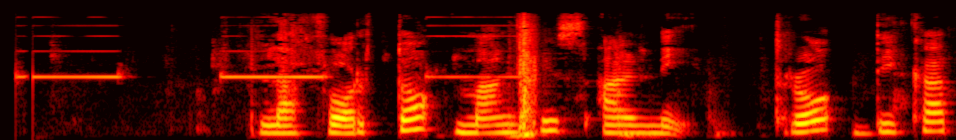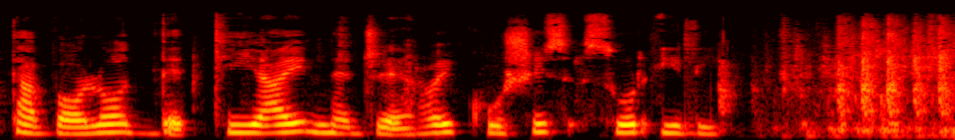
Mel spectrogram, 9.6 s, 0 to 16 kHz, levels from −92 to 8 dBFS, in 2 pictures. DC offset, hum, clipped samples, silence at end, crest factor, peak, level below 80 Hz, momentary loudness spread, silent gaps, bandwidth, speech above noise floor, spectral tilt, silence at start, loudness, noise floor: under 0.1%; none; under 0.1%; 0 s; 20 dB; -8 dBFS; -74 dBFS; 12 LU; none; 11.5 kHz; 31 dB; -5 dB/octave; 0.05 s; -28 LUFS; -58 dBFS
